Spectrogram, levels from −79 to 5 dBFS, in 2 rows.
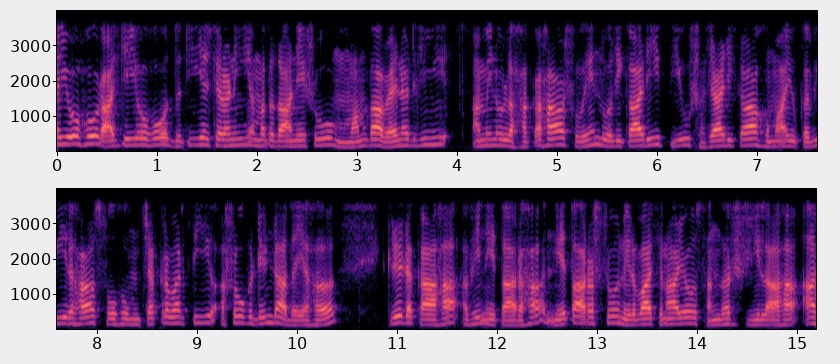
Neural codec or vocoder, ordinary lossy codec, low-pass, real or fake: codec, 16 kHz, 4.8 kbps, FACodec; none; 3.6 kHz; fake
